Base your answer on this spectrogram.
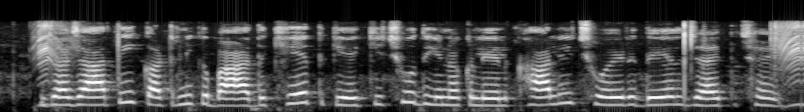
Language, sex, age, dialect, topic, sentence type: Maithili, female, 18-24, Southern/Standard, agriculture, statement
